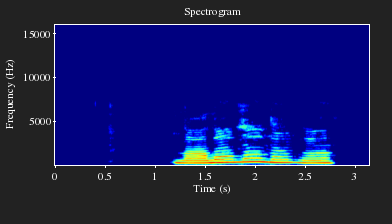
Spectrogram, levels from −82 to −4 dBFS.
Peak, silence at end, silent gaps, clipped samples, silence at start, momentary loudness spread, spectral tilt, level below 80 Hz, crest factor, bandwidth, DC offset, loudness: -4 dBFS; 0.35 s; none; under 0.1%; 1.2 s; 8 LU; -7.5 dB/octave; -70 dBFS; 14 dB; 5.2 kHz; under 0.1%; -17 LUFS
